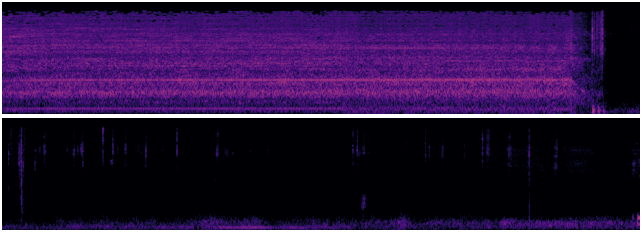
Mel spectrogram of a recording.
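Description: A heat tool blows steadily on craft pieces laid on tape, a loud continuous whooshing hiss lasting about six seconds before it cuts off abruptly, leaving faint handling noises.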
